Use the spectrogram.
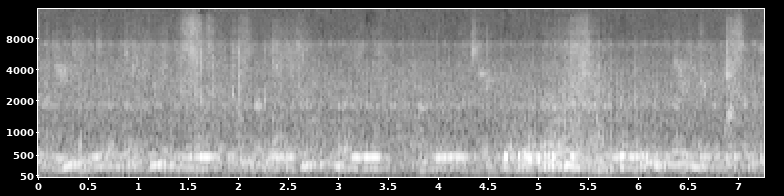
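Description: Pigeon cooing in a line-breeding loft, soft repeated low coos running steadily throughout, with someone talking over them.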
